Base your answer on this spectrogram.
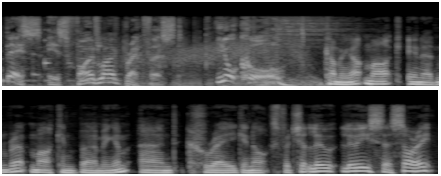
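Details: Adult male radio presenter; Normal fluent speech.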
